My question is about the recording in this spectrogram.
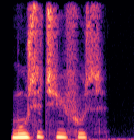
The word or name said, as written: musetyfus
